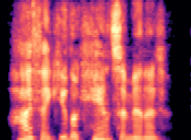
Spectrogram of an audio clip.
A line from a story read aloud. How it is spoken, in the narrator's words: Barbie said dreamily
